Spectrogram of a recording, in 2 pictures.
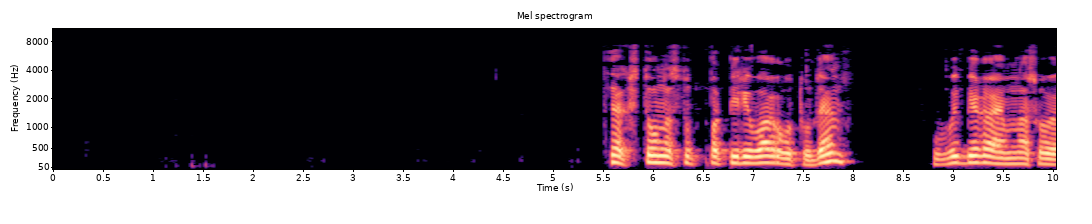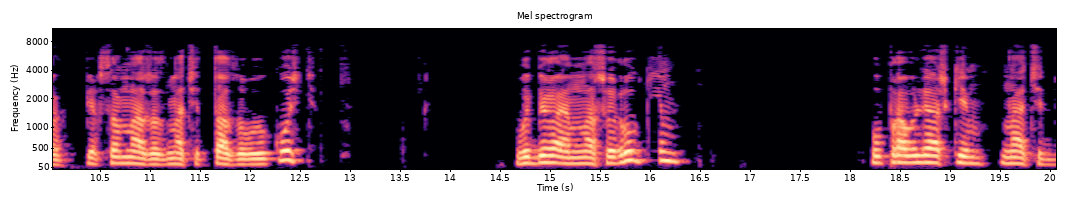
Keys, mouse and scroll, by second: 1.1 click, 1.4 g, 2.7 click, 5.3-7.5 middle drag, 8.9 click, 10.5-11.6 drag, 12.5 click, 14.9 shift+click, 16.4-17.7 shift+drag.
